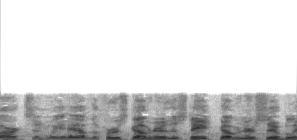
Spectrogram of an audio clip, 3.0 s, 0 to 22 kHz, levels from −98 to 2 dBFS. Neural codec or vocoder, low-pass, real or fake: none; 7.2 kHz; real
